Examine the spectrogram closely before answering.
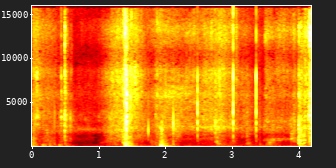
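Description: Handling noises: a few soft thunks and light knocks, spread irregularly, as shoes are set down on a table and pulled out of a cardboard box.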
